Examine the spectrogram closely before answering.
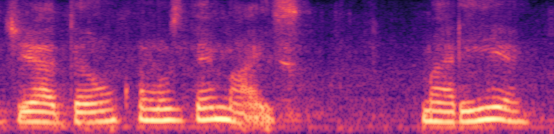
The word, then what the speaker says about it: Maria: Maria, pronunciado com acento latino, Maria, significa mares, porque foi o oceano das graças e dons da divindade.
